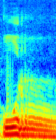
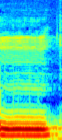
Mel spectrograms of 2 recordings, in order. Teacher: Maka huruf ro ini sukun dan menjadi tebal.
